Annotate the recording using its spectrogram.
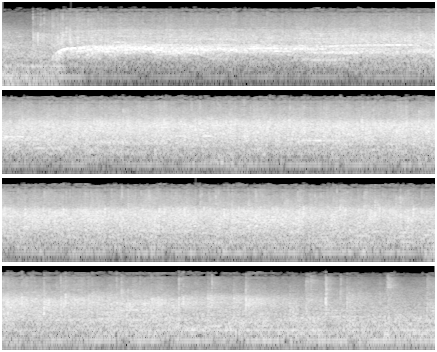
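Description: A large audience cheers and applauds loudly in a big hall.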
